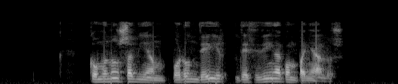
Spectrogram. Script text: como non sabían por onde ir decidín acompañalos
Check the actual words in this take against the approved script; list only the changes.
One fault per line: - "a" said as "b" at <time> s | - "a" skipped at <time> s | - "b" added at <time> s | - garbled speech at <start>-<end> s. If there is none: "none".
none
